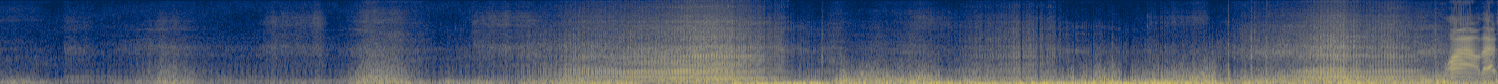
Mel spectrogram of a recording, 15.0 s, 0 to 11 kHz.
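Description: A Triumph Bonneville T120 with a Tec 2-into-1 exhaust, ridden on the road, its engine rising from a quieter start into a steady loud drone with wind rush and a brief throttle change.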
